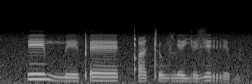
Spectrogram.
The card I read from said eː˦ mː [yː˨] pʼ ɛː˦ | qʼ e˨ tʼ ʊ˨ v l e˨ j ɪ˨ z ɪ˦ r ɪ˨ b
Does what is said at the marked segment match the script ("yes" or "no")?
no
